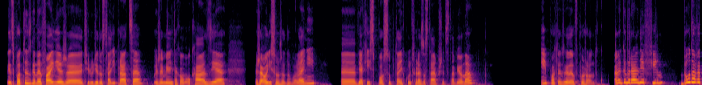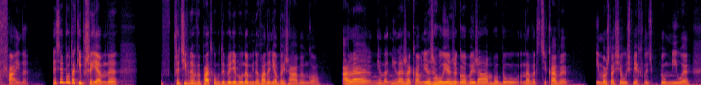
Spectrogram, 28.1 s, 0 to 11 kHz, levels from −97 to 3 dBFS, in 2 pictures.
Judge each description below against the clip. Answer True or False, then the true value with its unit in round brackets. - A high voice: True (215 Hz)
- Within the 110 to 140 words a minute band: False (155 wpm)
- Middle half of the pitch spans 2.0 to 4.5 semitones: False (5.0 semitones)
